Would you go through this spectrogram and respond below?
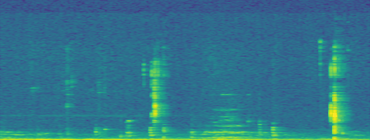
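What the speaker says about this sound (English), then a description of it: "Now I gotta fucking chew." Oreo cookies are chewed close to a microphone, giving soft wet crunching and mouth clicks over a low hum. A sharper crunch comes near the end, and no one talks.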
